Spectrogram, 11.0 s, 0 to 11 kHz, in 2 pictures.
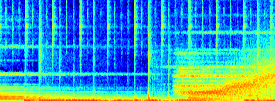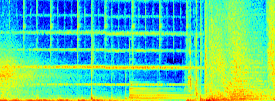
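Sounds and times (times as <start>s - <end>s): rising whoosh effect: 3.4s - 7.9s.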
